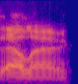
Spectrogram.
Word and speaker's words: LA: say her name properly it's just la like the city it's oh okay so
